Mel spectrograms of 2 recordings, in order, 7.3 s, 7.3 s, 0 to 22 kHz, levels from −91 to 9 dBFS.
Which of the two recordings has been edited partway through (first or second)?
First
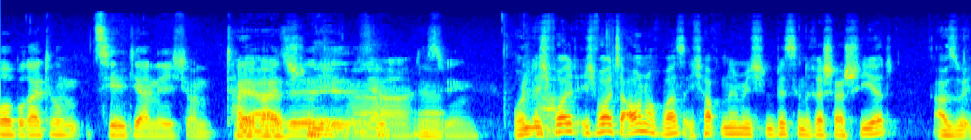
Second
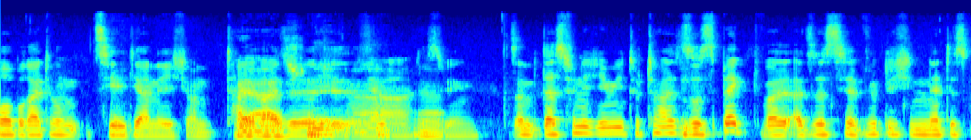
second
